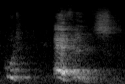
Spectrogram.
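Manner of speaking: breathy gasp of recognition; awed whisper of surprise; a touch of awed surprise. Acted. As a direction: gasp it, amazed to see the place. Scrooge sees his old workplace.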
